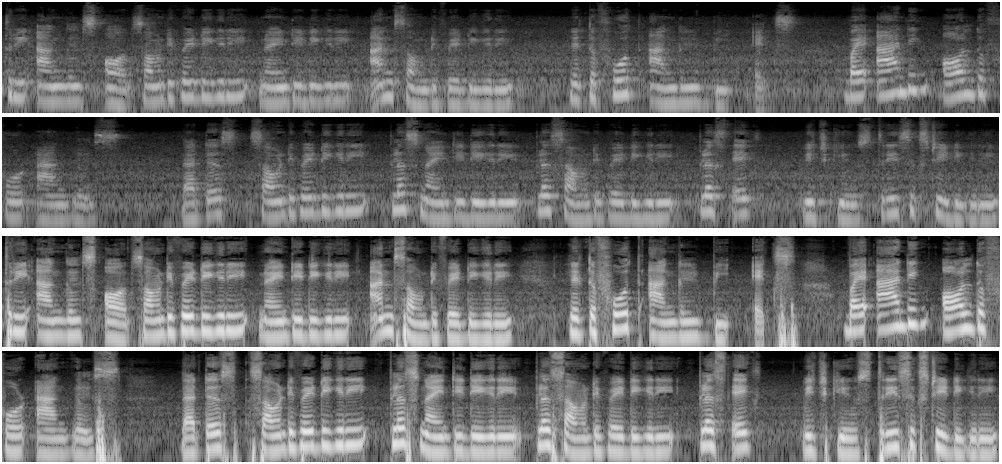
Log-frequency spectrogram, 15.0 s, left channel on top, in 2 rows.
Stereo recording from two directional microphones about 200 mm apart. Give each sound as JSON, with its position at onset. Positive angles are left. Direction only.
{"t": 0.0, "sound": "speech", "side_deg": -50}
